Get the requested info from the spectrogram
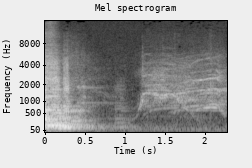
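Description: A live punk rock band finishes a song: the full band with electric guitars stops right at the start and the sound dies away within about a second. From about a second in, the crowd yells and whoops with wavering voices.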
